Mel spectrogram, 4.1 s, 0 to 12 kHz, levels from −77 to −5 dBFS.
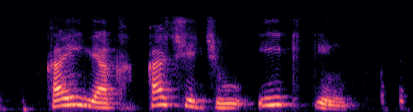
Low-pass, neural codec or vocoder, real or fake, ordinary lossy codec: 7.2 kHz; codec, 16 kHz, 4 kbps, X-Codec, WavLM features, trained on Multilingual LibriSpeech; fake; Opus, 16 kbps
